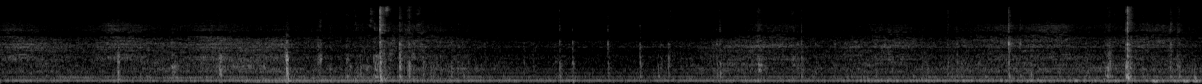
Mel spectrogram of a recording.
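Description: Faint scraping and clicking of a screwdriver and a GFCI receptacle as the receptacle is pushed into its wall box and its mounting screws are driven, with a few sharper clicks among them, over a steady low hum.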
